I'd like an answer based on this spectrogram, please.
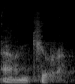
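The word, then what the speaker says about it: anam cara: called it an anima spelled kara if you were pronouncing it the way we would here in in the united states but in the gaelic language it's adam kira and the adam kira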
